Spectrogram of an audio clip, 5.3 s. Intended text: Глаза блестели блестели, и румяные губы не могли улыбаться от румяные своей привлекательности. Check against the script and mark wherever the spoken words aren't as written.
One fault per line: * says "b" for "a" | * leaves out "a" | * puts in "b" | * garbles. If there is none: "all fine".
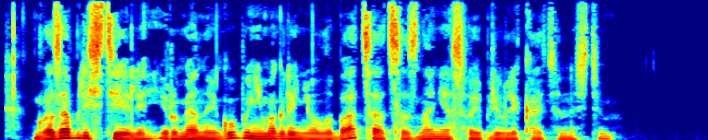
* leaves out "блестели"
* puts in "не"
* says "сознания" for "румяные"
